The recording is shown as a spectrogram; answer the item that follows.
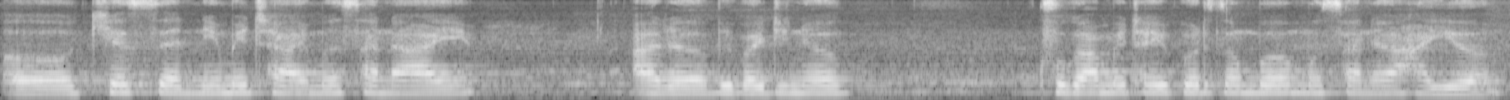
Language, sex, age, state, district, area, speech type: Bodo, female, 18-30, Assam, Chirang, urban, spontaneous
